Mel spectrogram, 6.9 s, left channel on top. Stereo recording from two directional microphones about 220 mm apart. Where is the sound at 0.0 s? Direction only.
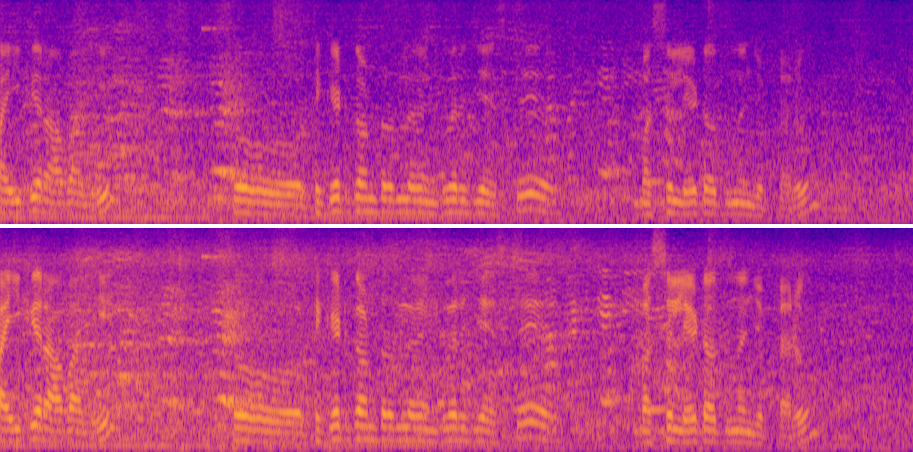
5° left (ahead or behind).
